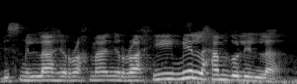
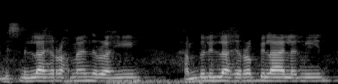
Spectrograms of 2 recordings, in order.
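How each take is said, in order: First: It runs straight on without a pause. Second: It stops with a pause between verses. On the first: "menyambungkan dengan kalimat akhir basmalah dengan kalimat alhamdulillah"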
